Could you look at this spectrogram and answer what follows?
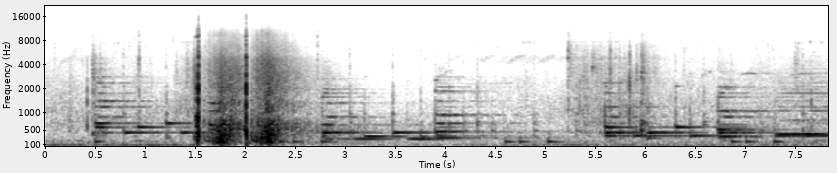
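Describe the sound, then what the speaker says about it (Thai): Gunfire from a rifle shooting drill by Thai marine ranger recruits, heard as a dense cluster of sharp bangs in the middle, with tonal background music playing throughout. "สองนัดสองนัดยิง"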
